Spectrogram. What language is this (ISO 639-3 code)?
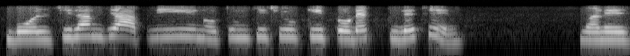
ben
